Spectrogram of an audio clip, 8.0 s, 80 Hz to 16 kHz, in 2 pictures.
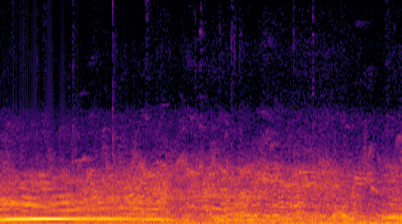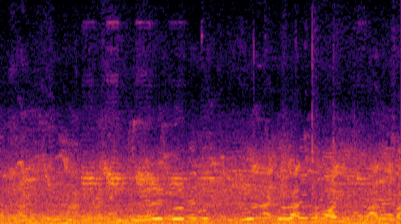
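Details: Cow with calf at the Aftabganj cattle market, Dinajpur, Bangladesh, 21 January 2026; a long, steady moo opens, followed by fainter lowing amid loud crowd chatter and bargaining voices.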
